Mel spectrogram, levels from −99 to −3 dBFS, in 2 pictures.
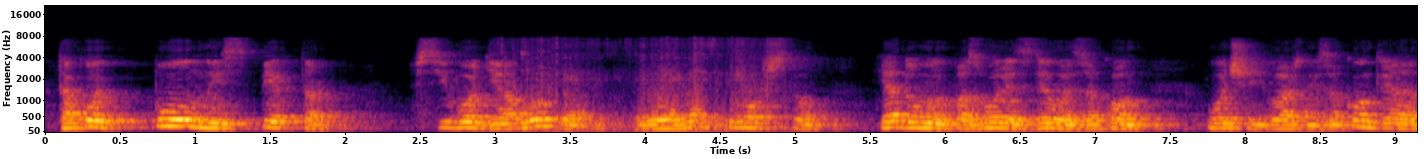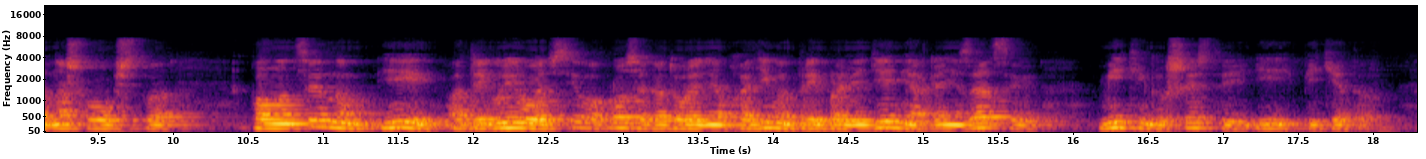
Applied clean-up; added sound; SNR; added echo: neural separator model SepFormer DNS4.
